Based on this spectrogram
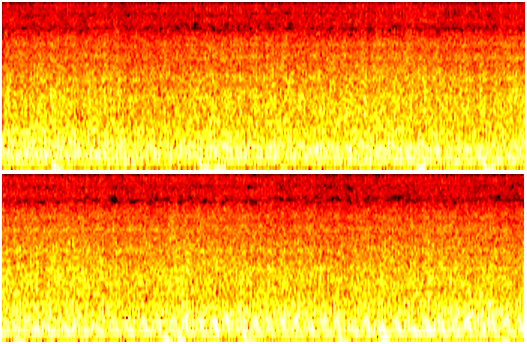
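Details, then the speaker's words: Car running with exhaust leaking at the headers after the fiberglass was removed, cold start: loud exhaust with a sharp, uneven puffing tick about four per second from air leaking at the header joints. "so as you can kind of see it's kind of loud but at the same time it you can hear the air leaking that's the only thing I actually don't like the sound actually is pretty good at least to me it was just the air leaking"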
